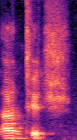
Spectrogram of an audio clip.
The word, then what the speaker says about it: Antic: man's father is yugoslavian it's spelled a n t i c but i'm going to pronounce it antich because i i think that's the correct correct yugoslavian pronunciation it seems we may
